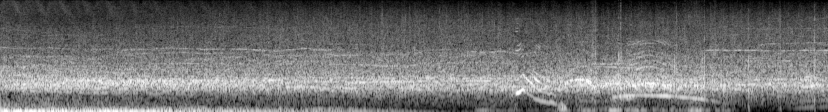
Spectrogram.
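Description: Studio audience applauding and cheering, with a few whoops rising over the clapping in the second half. The low end of the music dies away in the first few seconds.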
